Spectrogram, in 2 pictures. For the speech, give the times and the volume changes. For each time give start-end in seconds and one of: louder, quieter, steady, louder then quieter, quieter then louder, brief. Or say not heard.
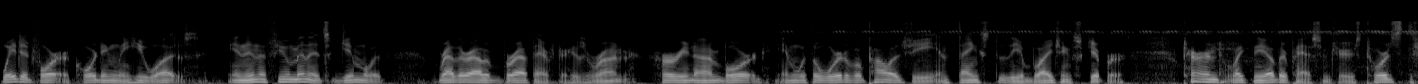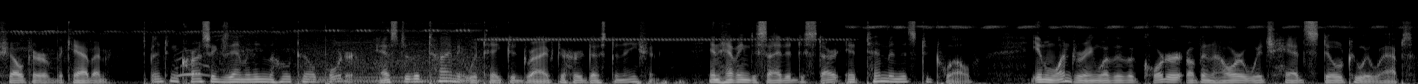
0.0-28.3 steady.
